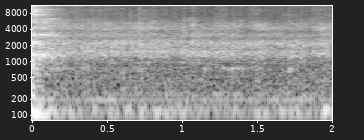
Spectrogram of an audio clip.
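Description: Steady low background hum over a faint, even wash of noise.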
